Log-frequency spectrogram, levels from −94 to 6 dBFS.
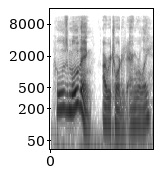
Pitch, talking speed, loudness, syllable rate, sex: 135 Hz, 145 wpm, -18 LUFS, 6.2 syllables/s, male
